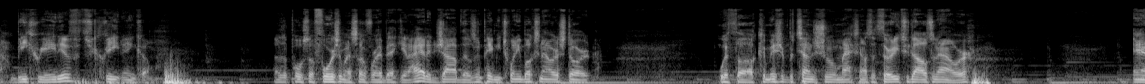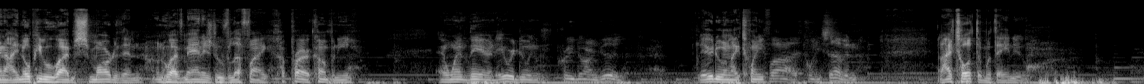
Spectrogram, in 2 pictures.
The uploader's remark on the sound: In this CarCast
